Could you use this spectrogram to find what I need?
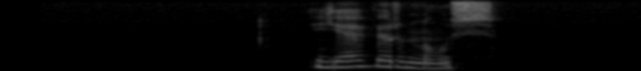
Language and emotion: Russian, sad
